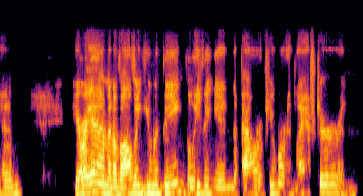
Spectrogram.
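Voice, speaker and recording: Older man, halting and reflective. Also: on the high side, rough recording. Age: 60s or older. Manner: halting, reflective, often pausing mid-sentence. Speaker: podcast guest, psychologist and humor speaker. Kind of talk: casual interview chat.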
